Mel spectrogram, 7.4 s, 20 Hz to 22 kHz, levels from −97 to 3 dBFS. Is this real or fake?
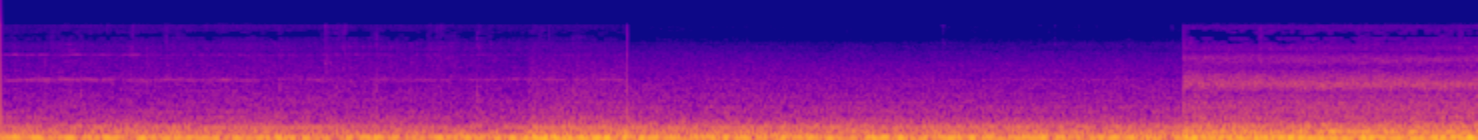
real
